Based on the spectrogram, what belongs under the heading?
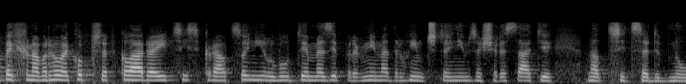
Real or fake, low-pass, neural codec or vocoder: fake; 7.2 kHz; codec, 16 kHz, 0.5 kbps, X-Codec, HuBERT features, trained on LibriSpeech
